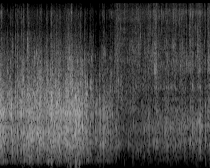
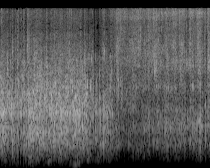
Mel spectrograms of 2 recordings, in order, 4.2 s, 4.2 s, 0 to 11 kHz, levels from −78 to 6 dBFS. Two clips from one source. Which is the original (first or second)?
first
